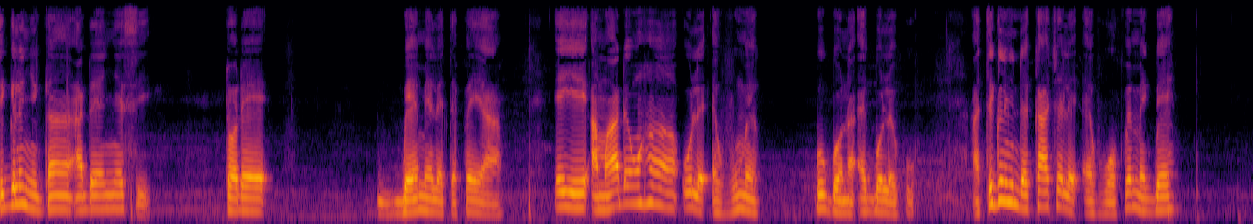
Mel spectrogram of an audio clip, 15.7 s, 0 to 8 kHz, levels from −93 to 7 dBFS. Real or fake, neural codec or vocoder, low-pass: real; none; 7.2 kHz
